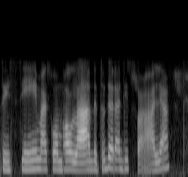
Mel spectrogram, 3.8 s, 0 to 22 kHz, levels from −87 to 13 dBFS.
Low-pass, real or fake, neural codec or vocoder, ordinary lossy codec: 5.4 kHz; fake; codec, 16 kHz, 0.8 kbps, ZipCodec; none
